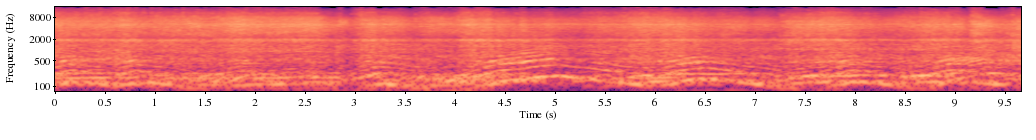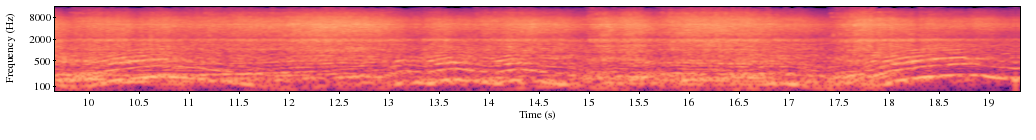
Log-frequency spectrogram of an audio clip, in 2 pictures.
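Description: Car engines roar and rev up and down in a large echoing arena.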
